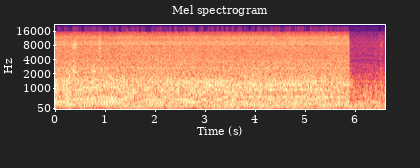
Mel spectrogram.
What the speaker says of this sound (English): let me know if the plane's a little too loud, because I've got that up fairly loud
